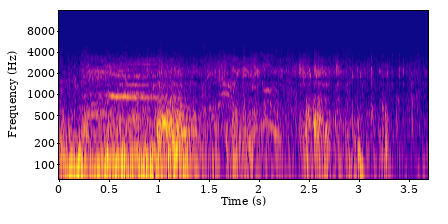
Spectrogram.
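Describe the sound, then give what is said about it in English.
A heavy explosion of a keg of blasting powder, set off when a rifle fired into it at the mouth of Batwing Cave, roars and rumbles for about a second, then settles into a lingering low rumble across the mountainside while voices call out faintly underneath. “Jingles stepped on a loose board at the mouth of Batwing Cave and set off a rifle, which fired into a keg of blasting powder, and the explosion rocked the mountainside.”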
